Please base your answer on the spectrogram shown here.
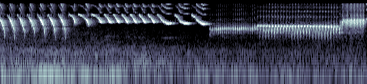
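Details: Singing canary delivers a series of loud, quick, downward-slurred notes, then shifts into a sustained buzzy trill and ends with a brief high burst.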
